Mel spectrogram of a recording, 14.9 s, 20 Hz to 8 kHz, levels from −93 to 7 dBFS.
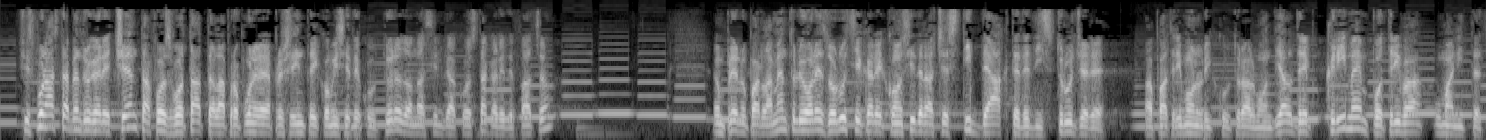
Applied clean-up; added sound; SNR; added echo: none; Wind instrument, woodwind instrument; 15 dB; none.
